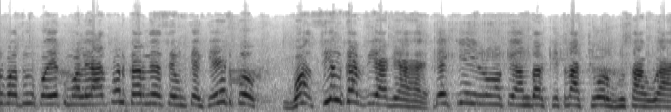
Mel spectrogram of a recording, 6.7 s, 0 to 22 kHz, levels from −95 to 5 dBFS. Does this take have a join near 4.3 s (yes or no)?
yes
